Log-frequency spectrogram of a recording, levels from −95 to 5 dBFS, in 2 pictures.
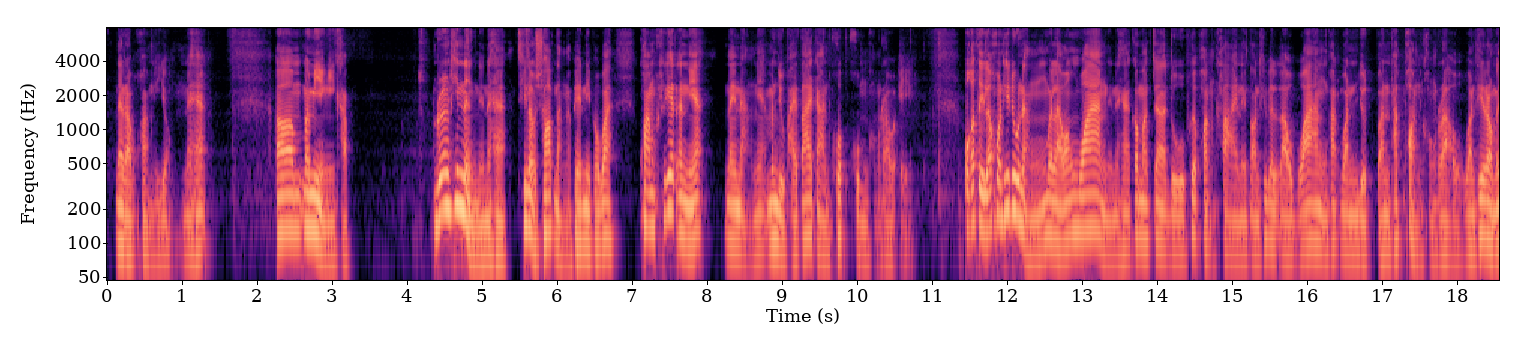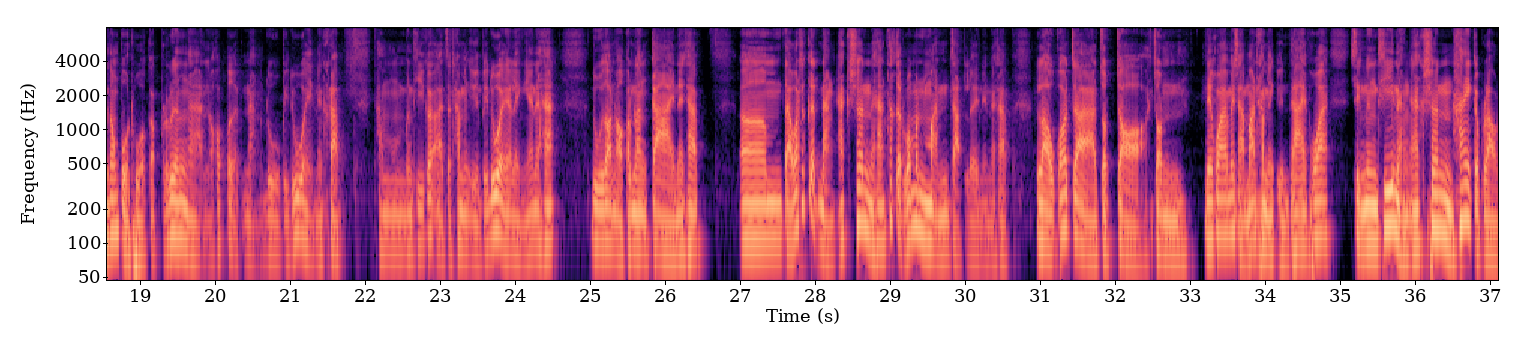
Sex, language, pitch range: male, Thai, 85-115 Hz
